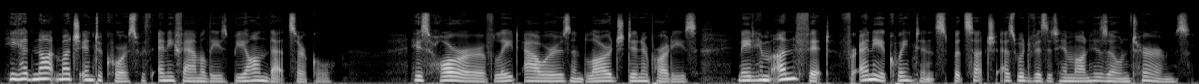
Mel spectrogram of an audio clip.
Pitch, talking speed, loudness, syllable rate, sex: 165 Hz, 180 wpm, -19 LUFS, 5.0 syllables/s, female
